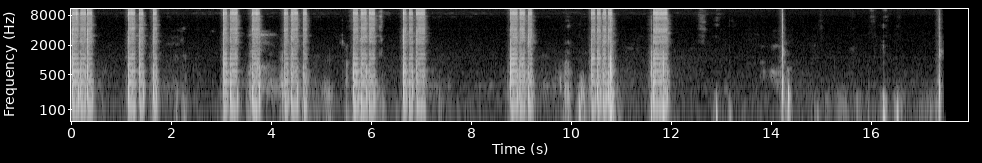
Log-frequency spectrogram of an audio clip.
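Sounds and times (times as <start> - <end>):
morse code buzzing tones: 0.0 - 0.5, 1.1 - 1.8, 3.0 - 4.8, 5.6 - 7.2, 8.8 - 9.3, 10.4 - 10.9, 11.6 - 12.0.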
